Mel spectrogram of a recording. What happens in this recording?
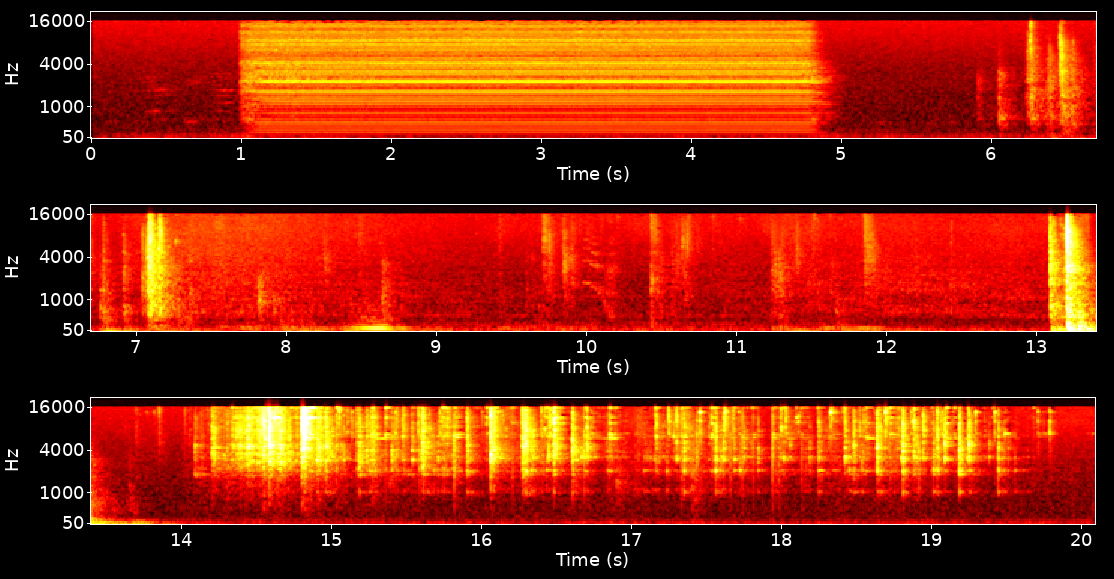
Doorbell rang, closed door, then walked with keychain in hand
